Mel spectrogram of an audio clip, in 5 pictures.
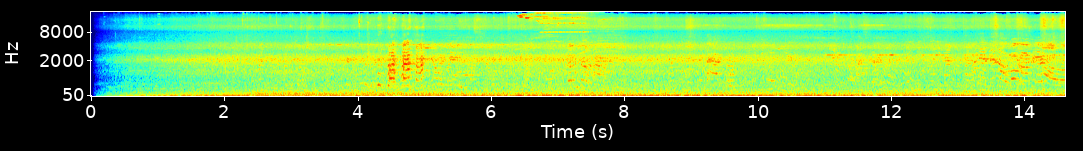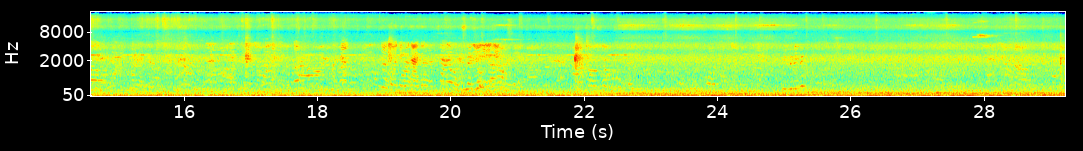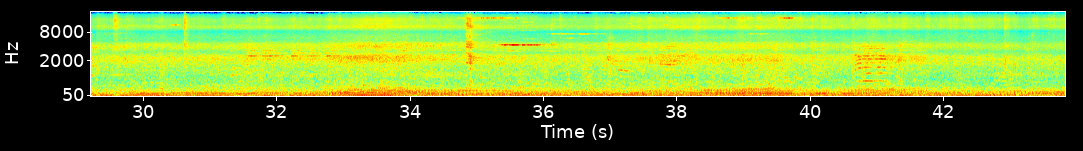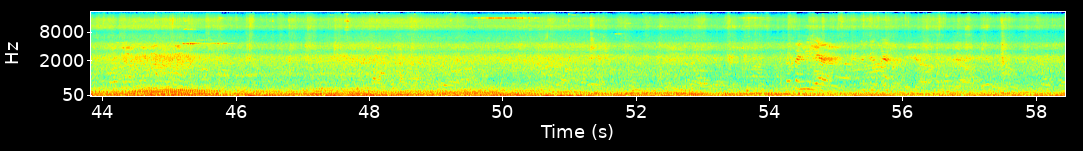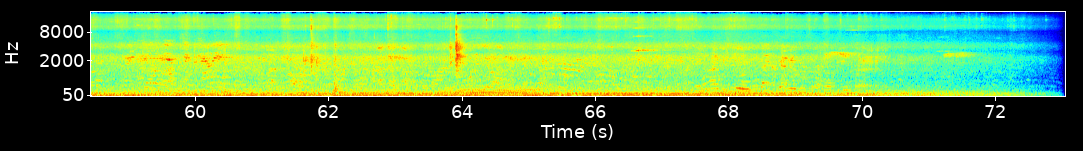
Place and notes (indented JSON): {
  "title": "Chéngdū Rd, Wanhua District, Taipei City - soundwalk",
  "date": "2012-11-15 14:00:00",
  "description": "Soundwalk, Binaural recordings, Sony PCM D50 + Soundman OKM II, ( Sound and Taiwan - Taiwan SoundMap project / SoundMap20121115-19 )",
  "latitude": "25.04",
  "longitude": "121.51",
  "altitude": "16",
  "timezone": "Asia/Taipei"
}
